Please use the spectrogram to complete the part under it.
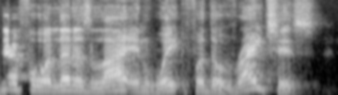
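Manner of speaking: normal talking voice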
